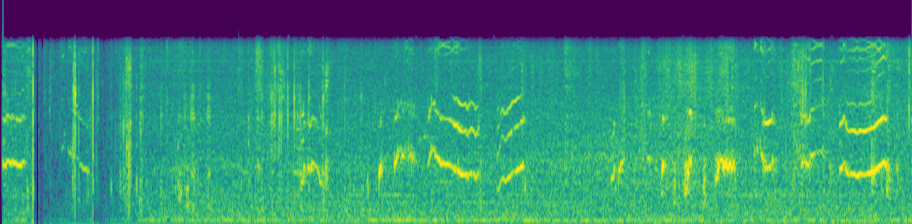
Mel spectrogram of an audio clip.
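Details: Parson Russell Terrier puppies, five and a half weeks old, whimpering: repeated high, wavering whines that rise and fall, several overlapping, over a steady background hum and a few handling thumps.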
